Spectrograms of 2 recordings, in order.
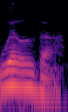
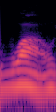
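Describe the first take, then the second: First: The name is said with a German pronunciation. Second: The name is said with an English pronunciation. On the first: "it's probably a German name" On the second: "I would probably say Wild in English"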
